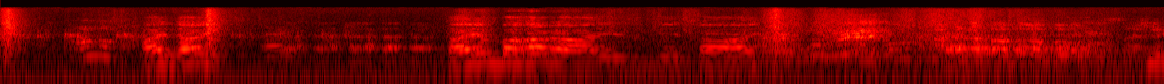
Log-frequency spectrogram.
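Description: Men talk and laugh nearby.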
